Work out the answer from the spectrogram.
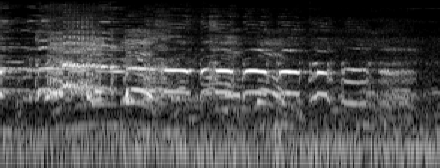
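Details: At a rehearsal for a Kukuak Balenggek crowing contest, where the bird crowing most often wins, a loud rooster gives a string of terraced crow notes, each a clipped arch, about four per second, over a murmuring crowd.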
